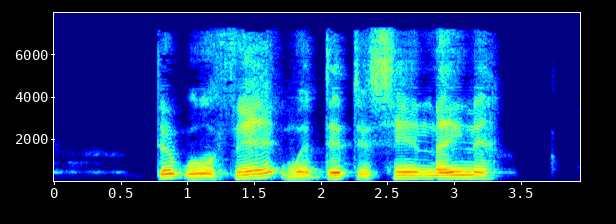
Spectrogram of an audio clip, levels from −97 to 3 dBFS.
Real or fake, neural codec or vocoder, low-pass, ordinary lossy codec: fake; codec, 16 kHz, 1.1 kbps, Voila-Tokenizer; 7.2 kHz; MP3, 48 kbps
